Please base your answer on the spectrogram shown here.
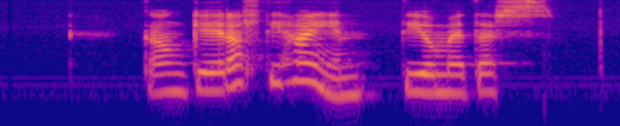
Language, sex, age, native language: Icelandic, female, 30-39, Icelandic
